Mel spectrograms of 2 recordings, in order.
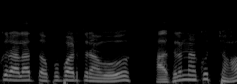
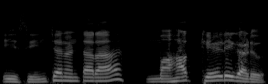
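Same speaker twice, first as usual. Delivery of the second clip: ordinary delivery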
